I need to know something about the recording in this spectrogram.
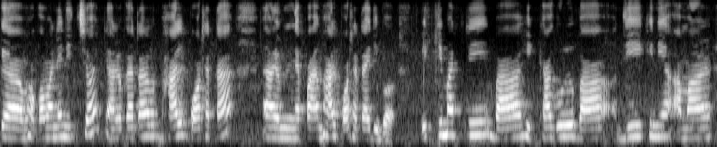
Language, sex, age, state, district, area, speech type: Assamese, female, 45-60, Assam, Tinsukia, rural, spontaneous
